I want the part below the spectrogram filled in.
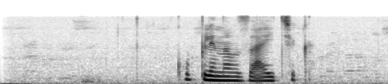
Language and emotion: Russian, neutral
